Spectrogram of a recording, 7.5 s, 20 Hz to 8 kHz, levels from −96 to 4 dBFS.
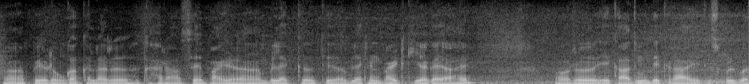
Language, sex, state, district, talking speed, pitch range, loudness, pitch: Hindi, male, Bihar, Gopalganj, 200 wpm, 105-125 Hz, -24 LUFS, 115 Hz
